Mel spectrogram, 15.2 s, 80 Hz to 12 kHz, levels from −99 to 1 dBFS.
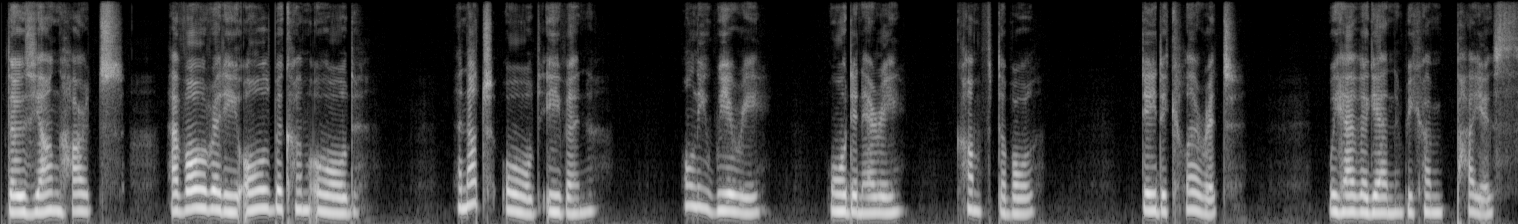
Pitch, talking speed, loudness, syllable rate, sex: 215 Hz, 85 wpm, -19 LUFS, 4.3 syllables/s, female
